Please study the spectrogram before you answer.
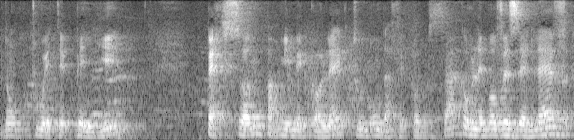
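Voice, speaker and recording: Before a high school class, a Belgian guest answers students in loose, unscripted talk, his mid-range voice at a moderate pace, chatty but full of fillers and restarts. A crowd can be heard behind him in the echoey, noisy room.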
